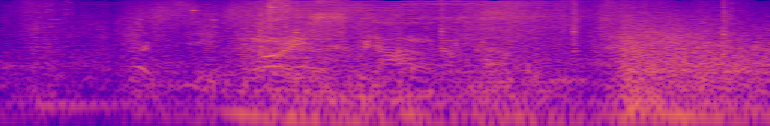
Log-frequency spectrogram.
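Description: Magical blasts and clashing weapons burst out loudly in a fight.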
